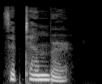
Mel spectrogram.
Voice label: "september", US; September – Setembro; Datas em Inglês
